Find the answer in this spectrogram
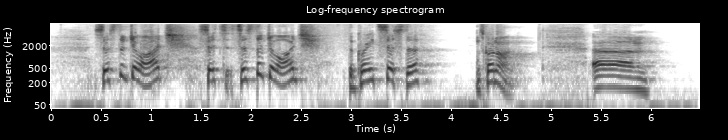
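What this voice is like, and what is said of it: Fake British accent. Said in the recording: “I tried to use a fake Harry Potter accent.”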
